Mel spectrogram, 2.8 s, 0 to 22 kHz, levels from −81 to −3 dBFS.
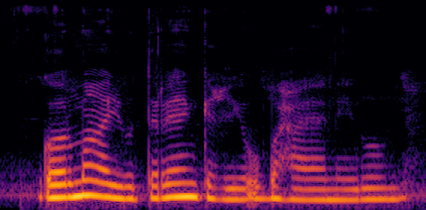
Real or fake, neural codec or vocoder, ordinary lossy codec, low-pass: real; none; none; 19.8 kHz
